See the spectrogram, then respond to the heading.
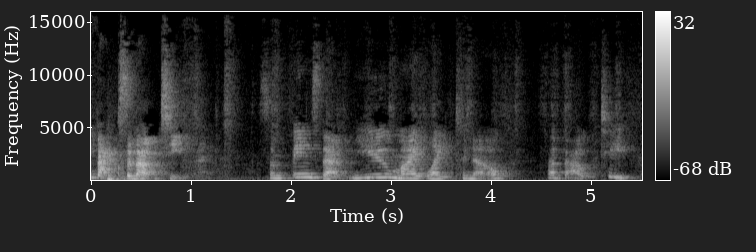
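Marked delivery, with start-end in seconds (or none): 4.6-5.5 high breathy whisper of a secret; teasing whisper. Shown as a demonstration. Teacher teasing first graders, a high secret whisper.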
